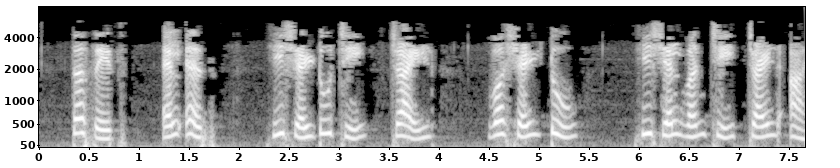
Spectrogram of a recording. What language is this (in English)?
Marathi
